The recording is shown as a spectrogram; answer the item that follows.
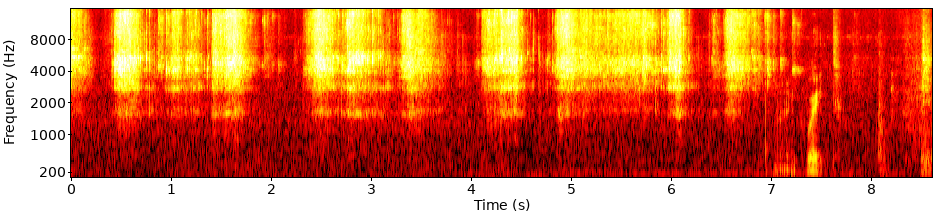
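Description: A handheld rattle shaken in a string of short bursts with brief gaps, used as the test sound in a hearing check.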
